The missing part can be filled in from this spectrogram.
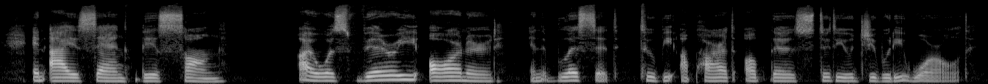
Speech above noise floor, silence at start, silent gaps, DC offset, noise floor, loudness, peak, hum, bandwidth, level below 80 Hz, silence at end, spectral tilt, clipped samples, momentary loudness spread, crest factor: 48 dB; 0.1 s; none; under 0.1%; -72 dBFS; -24 LUFS; 0 dBFS; none; 17 kHz; -70 dBFS; 0.3 s; -4 dB/octave; under 0.1%; 14 LU; 24 dB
